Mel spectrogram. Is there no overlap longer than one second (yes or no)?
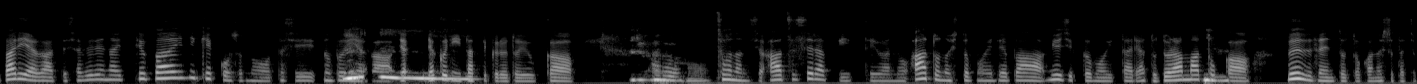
no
